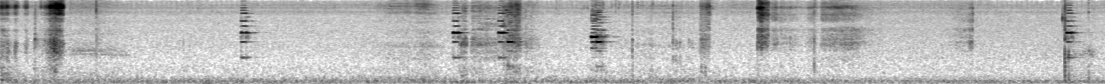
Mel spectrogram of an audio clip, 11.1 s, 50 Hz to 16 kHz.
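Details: iLife V5 robot vacuum on its charger, a couple of days old: short high beeps every few seconds over a low hum while the lights flash, then charging continues; it cleans normally.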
